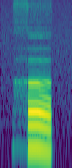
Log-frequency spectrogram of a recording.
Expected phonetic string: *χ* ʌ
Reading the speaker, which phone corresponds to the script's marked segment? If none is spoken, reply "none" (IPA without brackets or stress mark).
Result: h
